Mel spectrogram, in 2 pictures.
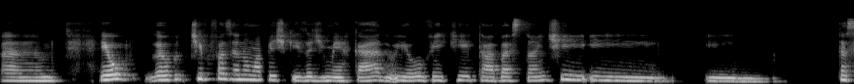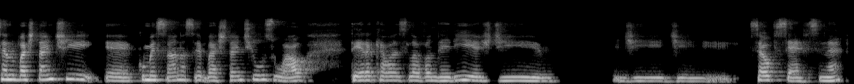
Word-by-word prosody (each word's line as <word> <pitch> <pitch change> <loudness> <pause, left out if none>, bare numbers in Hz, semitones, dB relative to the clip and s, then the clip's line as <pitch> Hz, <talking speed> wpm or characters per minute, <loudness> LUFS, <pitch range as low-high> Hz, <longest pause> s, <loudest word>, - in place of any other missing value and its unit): Hã, 165 -1 +1 0.5
eu 230 +2 +4
eu 205 +5 +1
estive 235 +3 0
fazendo 235 -3 +1
uma 205 -1 +3
pesquisa 190 -4 -2
de 165 -1 -2
mercado 165 +1 0
e 180 - +1
eu 180 +1 0
vi 185 -1 -4
que 190 0 -5
tá 175 -2 -2
bastante 180 +4 -3
e 175 -7 0 0.4
e 150 -2 +2 1.0
tá 210 -1 +2
sendo 220 +1 +5
bastante 225 +2 +3
eh, 170 -2 0
começando 205 +1 +3
a - - +1
ser 200 -1 -2
bastante 190 +3 -2
usual, 180 -5 +1 0.4
ter 190 0 +2
aquelas 185 -1 -2
lavanderias 180 0 +1
de 170 -2 0 0.6
de 155 0 -3
de 145 - -6
self-service, 185 -6 -1
né. 170 +5 +2
180 Hz, 120 wpm, -22 LUFS, 165-205 Hz, 1.0 s, sendo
